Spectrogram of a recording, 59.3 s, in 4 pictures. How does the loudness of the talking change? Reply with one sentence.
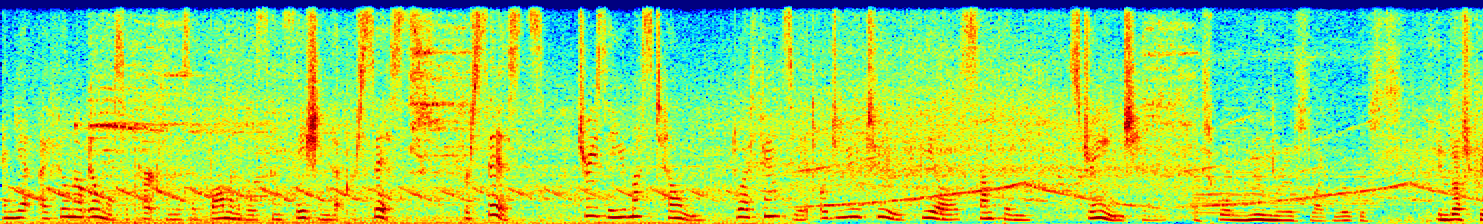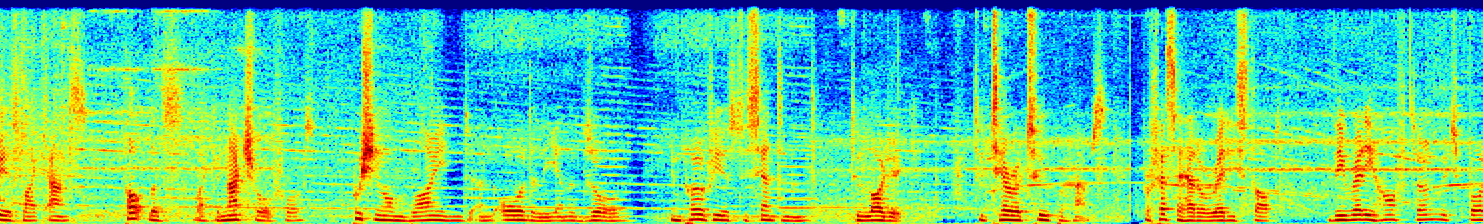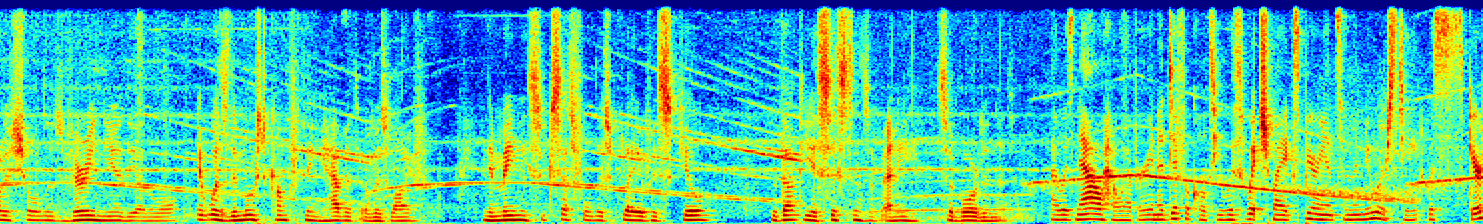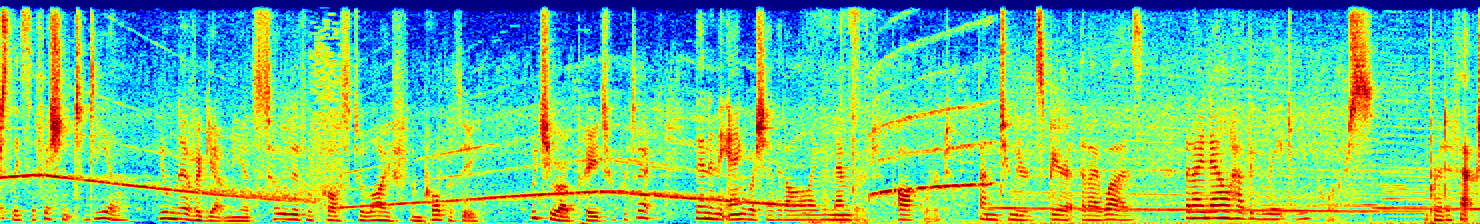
The loudness of the talking stays about the same.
